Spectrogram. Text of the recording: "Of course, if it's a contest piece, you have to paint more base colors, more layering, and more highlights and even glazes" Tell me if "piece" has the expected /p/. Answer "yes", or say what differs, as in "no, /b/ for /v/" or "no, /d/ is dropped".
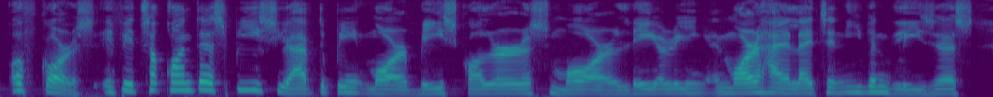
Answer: yes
